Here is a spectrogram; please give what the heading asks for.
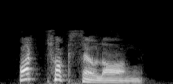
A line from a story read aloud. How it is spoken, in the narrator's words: he snapped at the captain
